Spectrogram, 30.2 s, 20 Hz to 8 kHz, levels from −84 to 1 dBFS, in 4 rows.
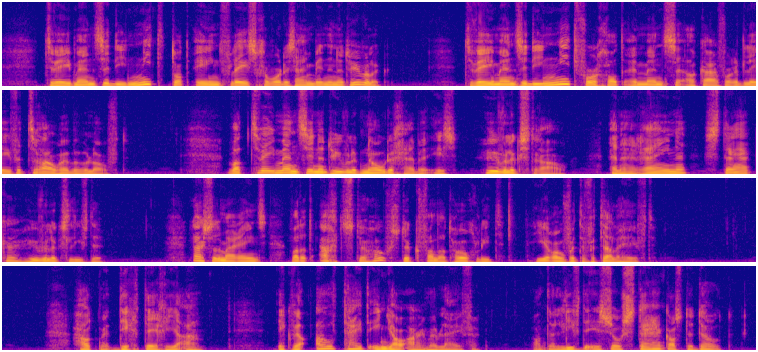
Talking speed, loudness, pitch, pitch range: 155 wpm, -20 LUFS, 110 Hz, 100-135 Hz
